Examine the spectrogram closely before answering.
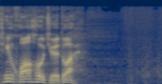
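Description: An elderly man speaks solemnly.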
